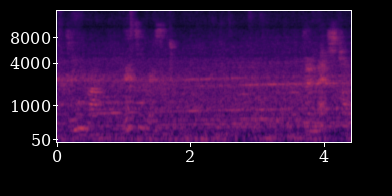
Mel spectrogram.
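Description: Chiyoda Line subway train running, heard from inside the car: a steady low rumble of wheels and running gear.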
